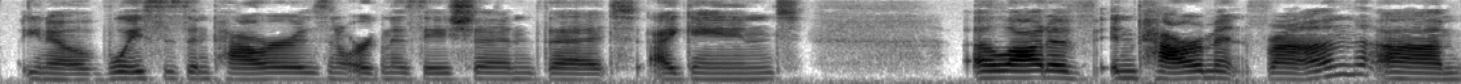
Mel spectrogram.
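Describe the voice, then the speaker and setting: A woman's voice: on the low side, no room sound. A young woman, a singer and poet, talking earnestly in a casual interview, with many fillers and easy laughs. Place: office studio.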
